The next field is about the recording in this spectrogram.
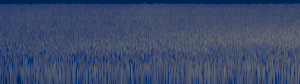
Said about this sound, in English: as you are cheered on by the crashing waves. The wind blows your hair,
